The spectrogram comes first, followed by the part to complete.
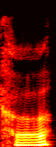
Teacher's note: i don't tend to pronounce that r strongly at the end of a word like her for me her ends in the uh vowel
